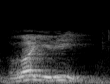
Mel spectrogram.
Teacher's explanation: والراء مرققة لأنها مكسورة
